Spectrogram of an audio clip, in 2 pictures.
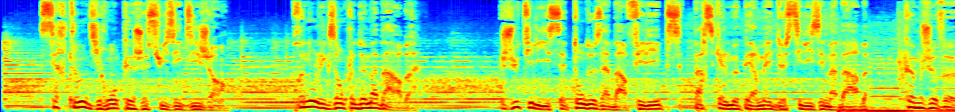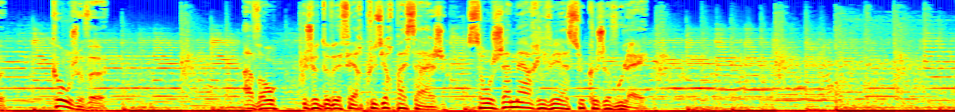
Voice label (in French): Ton Grave Dynamique; Pub Philips; Métro sexuel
